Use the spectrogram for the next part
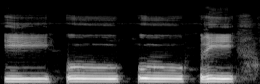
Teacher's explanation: वे स्वर जिनके उच्चारण में मुख वृत्त के समान बंद सा रहता है, ठीक है, अर्थात मुख सबसे कम खुलता है, समझो एकदम हल्का सा खुले। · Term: संवृत स्वर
